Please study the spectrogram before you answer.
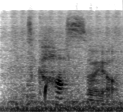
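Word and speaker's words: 갔어요: For example, kada plus asoyo equals Kasayon, right? kasoyo, not ka. We got it. We're Kasoyo. getting this. You know, you're just combining those syllables.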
